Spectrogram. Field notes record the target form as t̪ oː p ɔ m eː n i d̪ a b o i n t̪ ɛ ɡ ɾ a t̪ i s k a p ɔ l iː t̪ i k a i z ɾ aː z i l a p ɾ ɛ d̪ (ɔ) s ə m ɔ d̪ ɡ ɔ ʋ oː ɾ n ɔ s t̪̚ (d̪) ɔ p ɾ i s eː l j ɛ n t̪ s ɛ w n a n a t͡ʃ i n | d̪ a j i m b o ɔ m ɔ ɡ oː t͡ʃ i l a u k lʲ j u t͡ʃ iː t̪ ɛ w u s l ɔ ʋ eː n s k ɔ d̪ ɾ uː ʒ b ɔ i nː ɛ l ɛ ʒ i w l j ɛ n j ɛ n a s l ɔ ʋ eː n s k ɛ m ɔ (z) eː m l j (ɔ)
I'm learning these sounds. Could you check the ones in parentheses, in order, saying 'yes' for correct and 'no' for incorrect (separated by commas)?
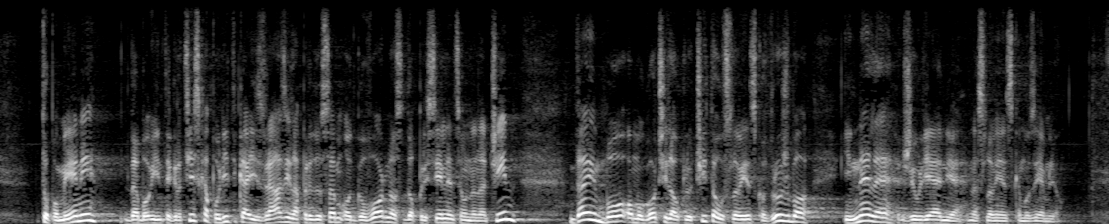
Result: no, yes, yes, no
